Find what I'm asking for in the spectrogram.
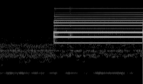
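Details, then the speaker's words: Motherboard with a buzzer speaker fitted, powered with no RAM installed. After silence, a long high-pitched beep sounds and repeats continuously; on this board's BIOS that means RAM not detected or not installed. No-RAM beep code. "Ternyata, tanpa RAM terpasang, akan terdengar bunyi bip panjang yang berulang ."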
